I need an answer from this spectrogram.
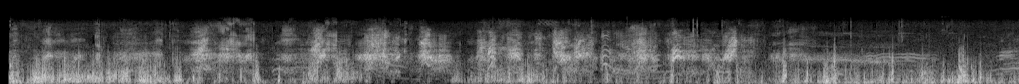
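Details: Kangal and Akbash puppies from Sivas play-fighting: dense, continuous growling snarls broken by sharp, high yips and short barks, busy bursts packed through the whole stretch with no quiet pauses.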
